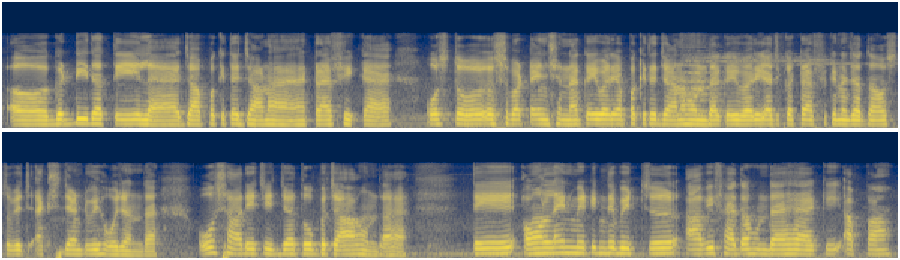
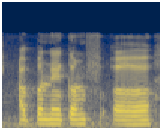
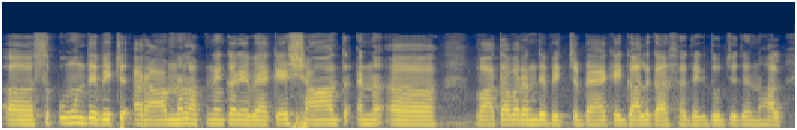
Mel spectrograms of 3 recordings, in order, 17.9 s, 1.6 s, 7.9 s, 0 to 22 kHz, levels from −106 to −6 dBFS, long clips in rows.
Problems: none marked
